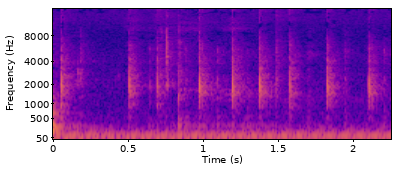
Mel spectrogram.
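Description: Faint, quick clicks of a small handheld remote control's buttons being pressed over and over, about five a second.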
